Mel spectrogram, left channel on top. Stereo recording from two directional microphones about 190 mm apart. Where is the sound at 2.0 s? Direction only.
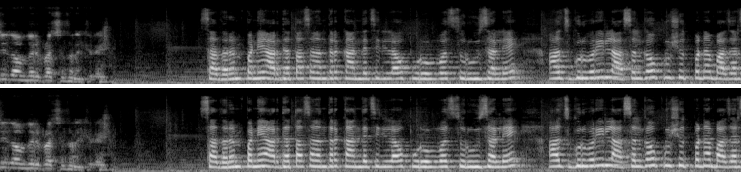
10° right (ahead or behind).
